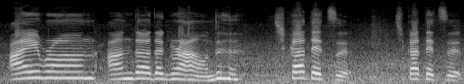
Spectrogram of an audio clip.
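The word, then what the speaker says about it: 地下鉄: そう、iron under the ground 地下鉄と読みます。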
